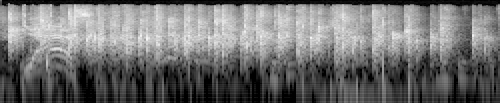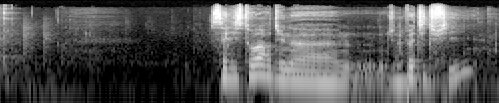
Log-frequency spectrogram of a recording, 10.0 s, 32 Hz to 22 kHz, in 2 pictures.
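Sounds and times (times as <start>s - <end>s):
audience applauding: 0.0s - 5.6s
speech: 0.2s - 1.1s, 7.2s - 9.9s.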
